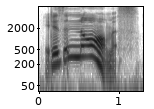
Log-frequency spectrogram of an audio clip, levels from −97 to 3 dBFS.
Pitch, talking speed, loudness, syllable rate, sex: 270 Hz, 140 wpm, -15 LUFS, 4.4 syllables/s, female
